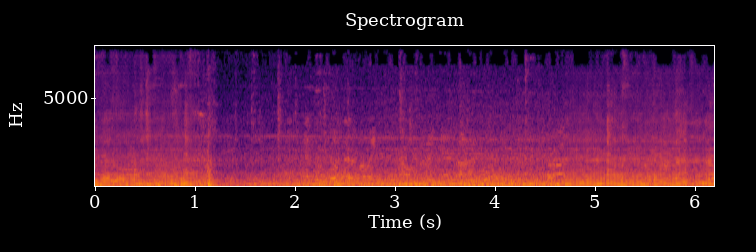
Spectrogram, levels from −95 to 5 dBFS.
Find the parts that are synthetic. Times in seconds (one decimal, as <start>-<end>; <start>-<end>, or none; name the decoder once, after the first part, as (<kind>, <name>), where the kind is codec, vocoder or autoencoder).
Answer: 0.0-1.0 (vocoder, Vocos); 4.7-6.2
